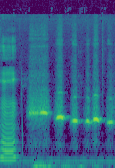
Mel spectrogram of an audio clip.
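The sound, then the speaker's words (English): A brief voiced sound, then a casual whistled tune of about six short, falling and rising notes, clear and close, played alone with no talking over it. “He might as well have started whistling.”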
